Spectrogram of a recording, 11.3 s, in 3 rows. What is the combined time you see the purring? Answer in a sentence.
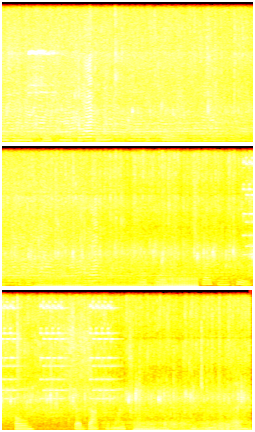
The purring can be heard for 4 seconds in total.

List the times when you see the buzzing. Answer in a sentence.
The buzzing can be heard from 0.0 to 11.2 s.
